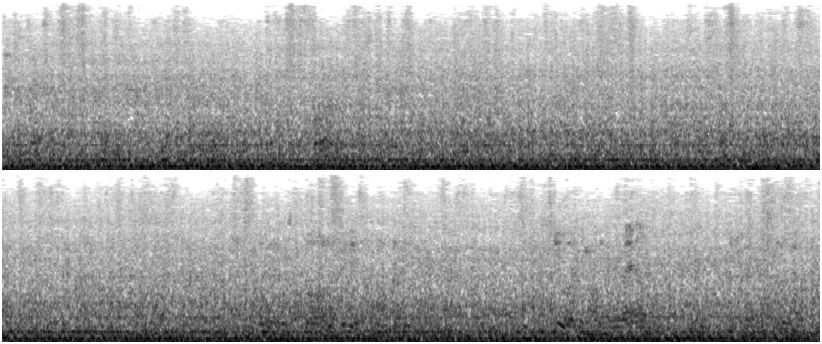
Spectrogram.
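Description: Walt Disney World Mark VI monorail running at speed, heard from inside the car: a steady low drone from its motors and tyres on the beam, with scattered light rattles and clicks.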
